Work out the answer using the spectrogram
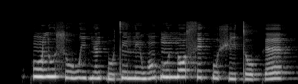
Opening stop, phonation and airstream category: plain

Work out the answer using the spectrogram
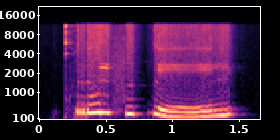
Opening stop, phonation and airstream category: aspirated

